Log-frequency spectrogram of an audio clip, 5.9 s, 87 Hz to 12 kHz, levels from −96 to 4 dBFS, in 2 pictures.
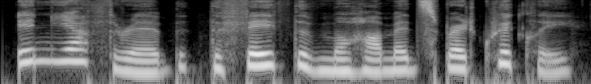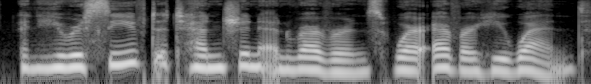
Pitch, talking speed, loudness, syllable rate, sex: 215 Hz, 175 wpm, -19 LUFS, 5.4 syllables/s, female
